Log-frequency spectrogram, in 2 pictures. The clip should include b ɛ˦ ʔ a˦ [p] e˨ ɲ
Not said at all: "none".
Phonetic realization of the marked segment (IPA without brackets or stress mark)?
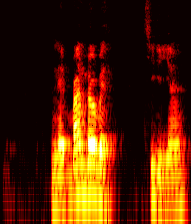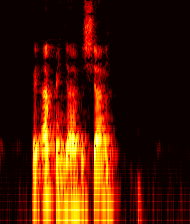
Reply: p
